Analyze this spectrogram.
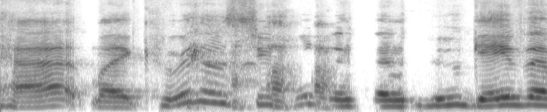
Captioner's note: laughing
